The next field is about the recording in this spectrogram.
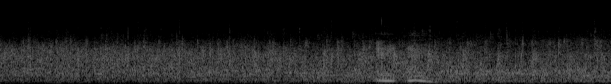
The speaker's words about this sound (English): What's that weird-ass fucking clap? What is that?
